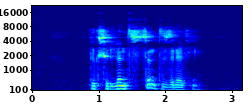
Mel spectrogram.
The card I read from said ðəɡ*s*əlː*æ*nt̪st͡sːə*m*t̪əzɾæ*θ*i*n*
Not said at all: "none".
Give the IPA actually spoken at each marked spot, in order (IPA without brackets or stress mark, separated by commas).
s, æ, n, θ, n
